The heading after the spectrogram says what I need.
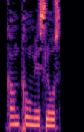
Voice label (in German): "kompromisslos", German; adjectives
